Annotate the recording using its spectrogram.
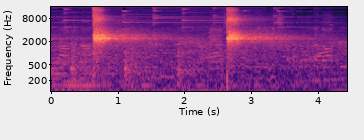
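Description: Two sharp, bright strikes about two seconds apart, each with a short ringing tail, over a low soundtrack bed.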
